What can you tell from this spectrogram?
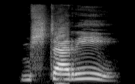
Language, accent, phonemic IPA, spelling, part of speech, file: Swahili, Kenya, /m̩.ʃtɑˈɾiː/, Mshtarii, proper noun, Sw-ke-Mshtarii.flac
- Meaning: Jupiter (planet)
